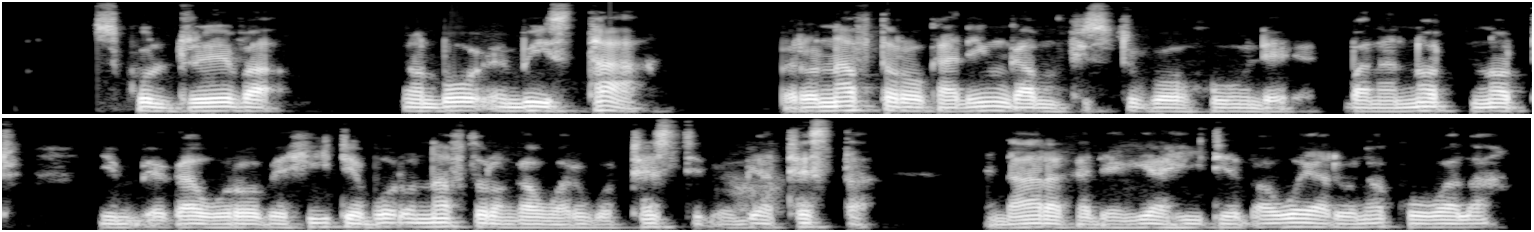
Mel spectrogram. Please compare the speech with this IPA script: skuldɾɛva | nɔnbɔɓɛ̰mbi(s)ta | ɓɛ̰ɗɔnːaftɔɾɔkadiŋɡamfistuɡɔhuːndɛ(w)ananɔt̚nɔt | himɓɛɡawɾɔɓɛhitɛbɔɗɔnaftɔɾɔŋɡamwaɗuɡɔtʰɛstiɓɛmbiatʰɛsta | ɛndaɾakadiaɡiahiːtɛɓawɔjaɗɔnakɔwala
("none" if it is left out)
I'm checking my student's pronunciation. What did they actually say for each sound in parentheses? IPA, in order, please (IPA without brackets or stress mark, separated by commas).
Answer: s, b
